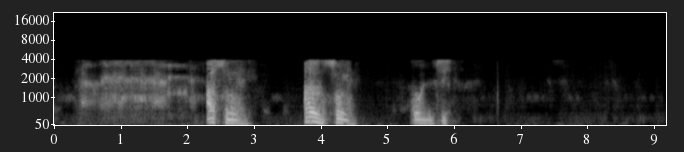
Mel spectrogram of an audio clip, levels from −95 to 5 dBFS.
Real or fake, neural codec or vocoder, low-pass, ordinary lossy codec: fake; codec, 16 kHz, 1 kbps, FreqCodec, smaller model; 7.2 kHz; AAC, 16 kbps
